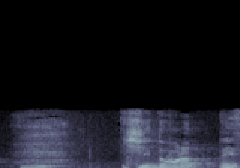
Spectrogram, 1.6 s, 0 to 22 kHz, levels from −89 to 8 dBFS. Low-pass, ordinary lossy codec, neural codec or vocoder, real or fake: none; none; none; real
